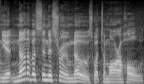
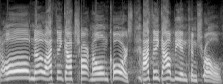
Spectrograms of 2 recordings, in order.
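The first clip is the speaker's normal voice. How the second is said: a hint of a proud doubter, loud and high; mock defiant listener; 7 semitones higher, 6 dB louder than usual. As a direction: lightly voice the self-reliant sinner. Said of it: "Do you receive that?".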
